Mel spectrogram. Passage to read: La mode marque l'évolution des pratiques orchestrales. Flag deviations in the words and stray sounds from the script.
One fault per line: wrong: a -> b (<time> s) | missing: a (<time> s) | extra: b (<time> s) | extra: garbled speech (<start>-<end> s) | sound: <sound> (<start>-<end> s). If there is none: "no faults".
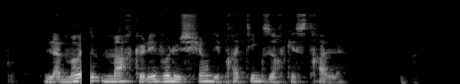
sound: dropout (0.8-0.9 s)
